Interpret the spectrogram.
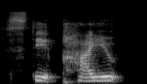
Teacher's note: it's got a glottal stop at the end, so you're going to abruptly stop it.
